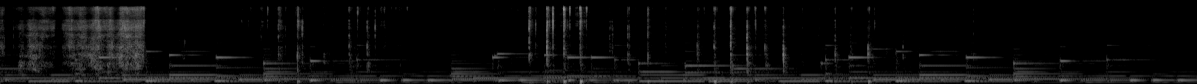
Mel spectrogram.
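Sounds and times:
brush scrubbing a coin: 0:00.0 - 0:01.5.

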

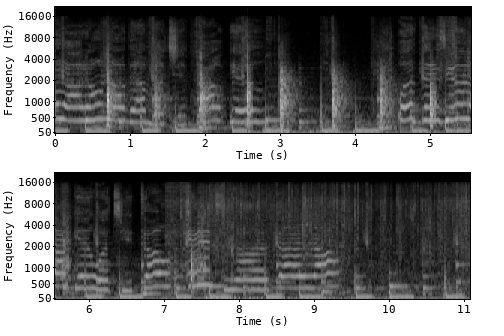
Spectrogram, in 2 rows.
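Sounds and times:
background music with beat: 0:00.0 - 0:11.0
knife chopping on wooden board: 0:00.6 - 0:05.8.

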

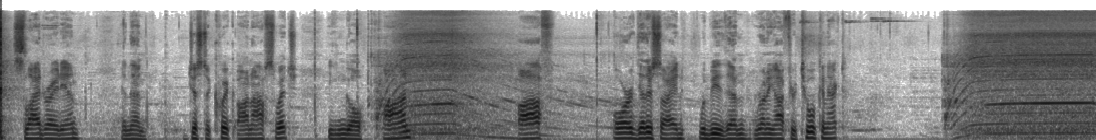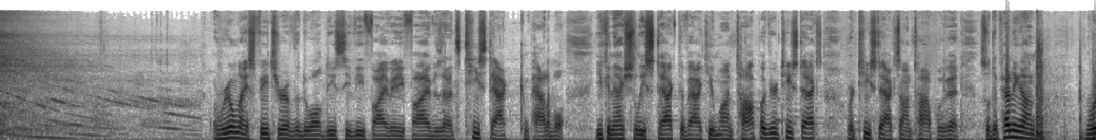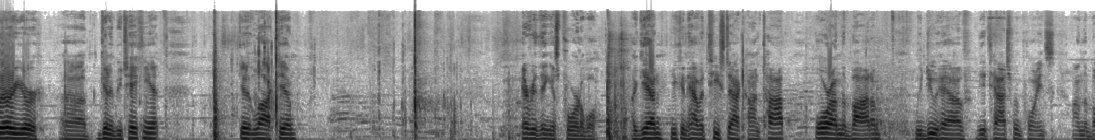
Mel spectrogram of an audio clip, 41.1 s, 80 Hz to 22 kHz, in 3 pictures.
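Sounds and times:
dust extractor motor whining: 0:04.5 - 0:08.6, 0:11.8 - 0:16.3.

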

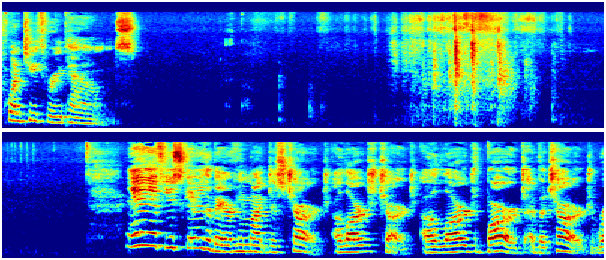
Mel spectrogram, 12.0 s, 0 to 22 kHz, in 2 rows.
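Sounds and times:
book pages turning: 0:02.7 - 0:05.7.

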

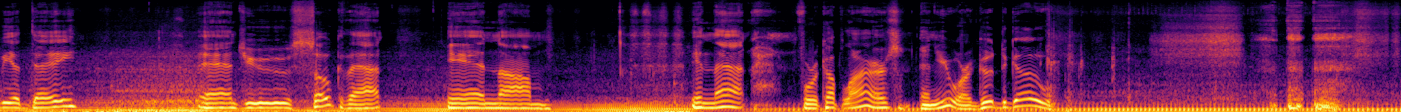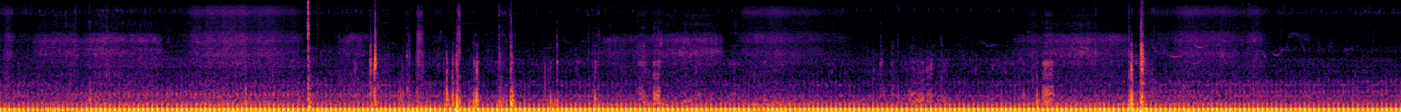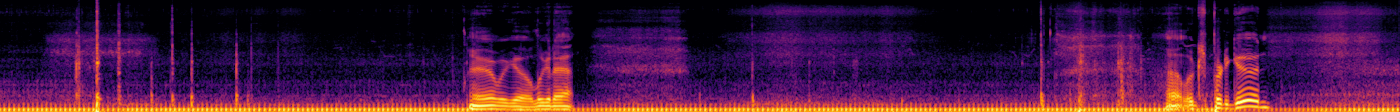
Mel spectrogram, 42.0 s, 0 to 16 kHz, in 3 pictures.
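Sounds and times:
engine idling: 0:00.0 - 0:42.0.

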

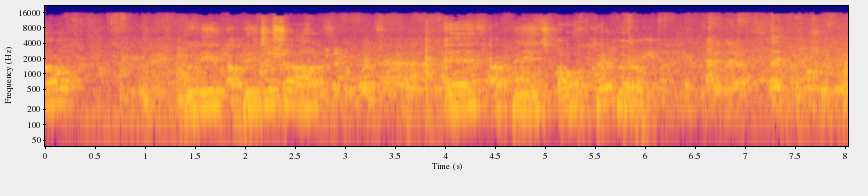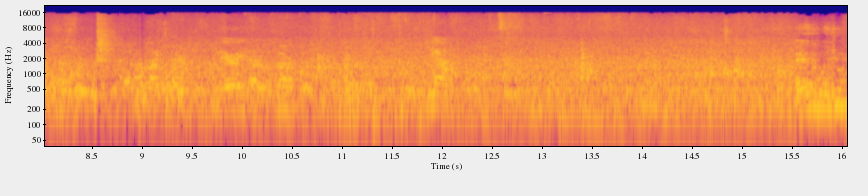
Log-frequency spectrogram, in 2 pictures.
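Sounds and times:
overlapping chatter: 0:00.0 - 0:16.0
steady low hum: 0:00.0 - 0:16.0.

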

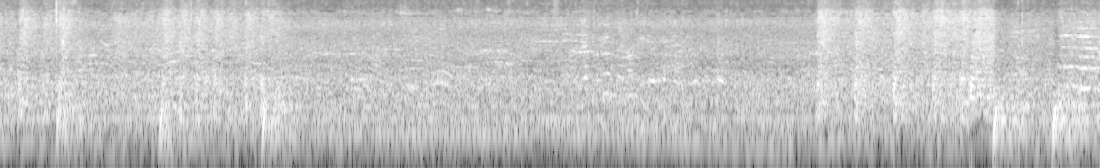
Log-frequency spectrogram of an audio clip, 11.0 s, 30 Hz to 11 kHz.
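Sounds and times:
drum hits: 0:00.0 - 0:03.2, 0:08.2 - 0:11.0
crowd noise: 0:00.0 - 0:11.0
live band music: 0:08.4 - 0:11.0.

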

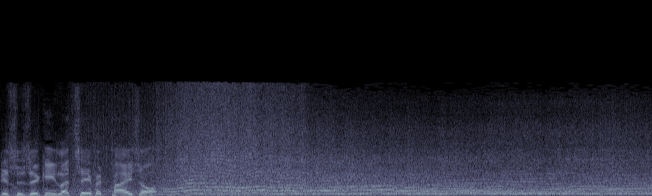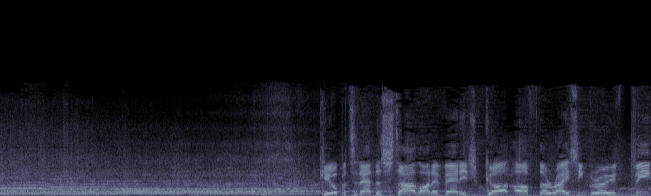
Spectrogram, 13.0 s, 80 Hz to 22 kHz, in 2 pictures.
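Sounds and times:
drag racing motorcycles at full throttle: 0:00.7 - 0:09.8.

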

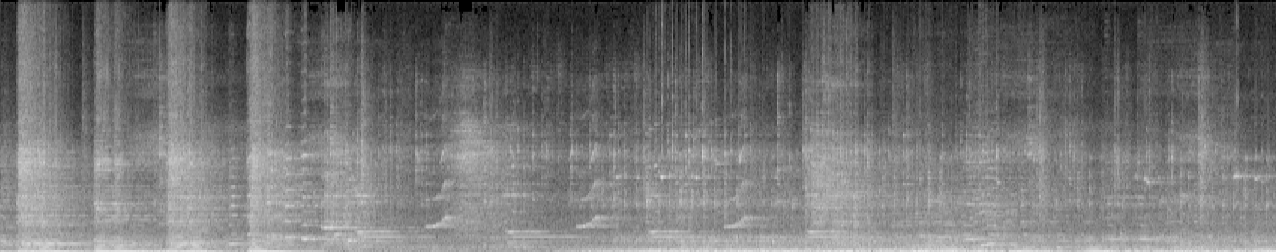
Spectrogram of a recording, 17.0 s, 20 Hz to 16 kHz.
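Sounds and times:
clinking bell-like music: 0:00.0 - 0:17.0.

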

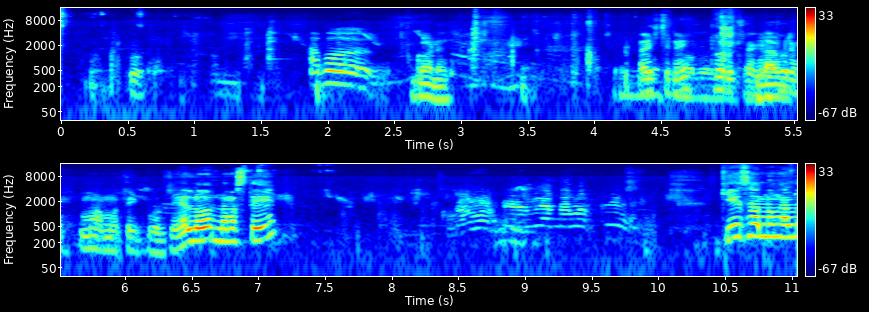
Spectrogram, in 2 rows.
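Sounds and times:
chickens clucking: 0:00.5 - 0:10.2.

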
